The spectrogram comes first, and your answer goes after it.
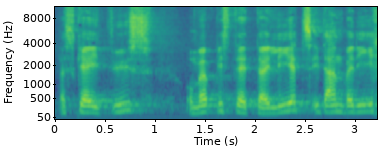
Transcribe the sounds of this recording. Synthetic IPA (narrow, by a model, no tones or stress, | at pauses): ʔəsɡ̥eɪtʰyːs | ʔʊ̰mœpːisd̥et̪ɑɪliːətsɪdɛmbəɾiːχ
